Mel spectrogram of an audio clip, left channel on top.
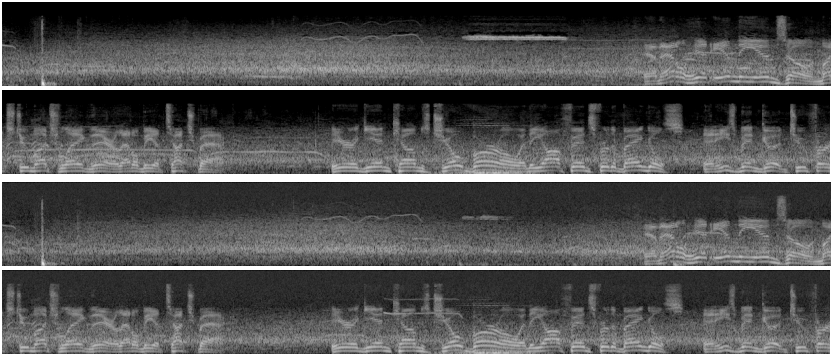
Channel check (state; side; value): noise; right; hiss, 16 dB below the sound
